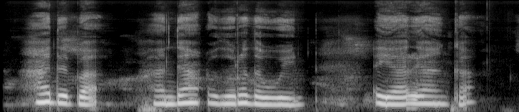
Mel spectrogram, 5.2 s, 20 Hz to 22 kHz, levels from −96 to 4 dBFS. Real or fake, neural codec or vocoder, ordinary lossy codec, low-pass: fake; vocoder, 44.1 kHz, 128 mel bands every 256 samples, BigVGAN v2; none; none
